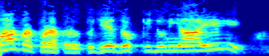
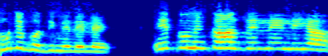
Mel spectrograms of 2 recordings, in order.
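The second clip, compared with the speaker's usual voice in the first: put-on childish demand; 5 semitones higher, 4 dB quieter than usual. Toddler again demanding lap.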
